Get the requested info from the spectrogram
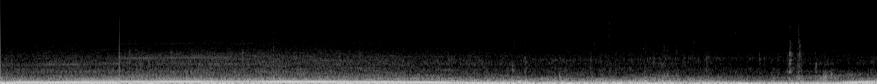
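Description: Nissan 240SX's 2.4-litre four-cylinder engine with an aftermarket exhaust, heard from inside the cabin. About a second in, with a click, the engine note jumps up as a lower gear is engaged, then sinks gradually as the car slows on engine braking, dropping lower again about halfway through.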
